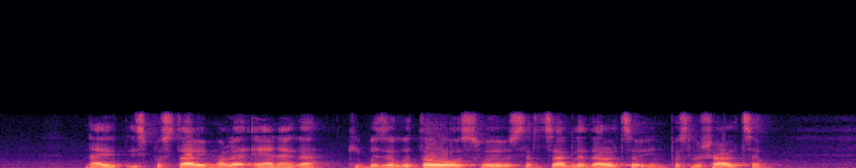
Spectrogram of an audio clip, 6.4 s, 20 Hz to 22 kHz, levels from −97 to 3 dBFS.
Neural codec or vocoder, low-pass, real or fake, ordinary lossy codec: vocoder, 44.1 kHz, 128 mel bands every 256 samples, BigVGAN v2; 7.2 kHz; fake; none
